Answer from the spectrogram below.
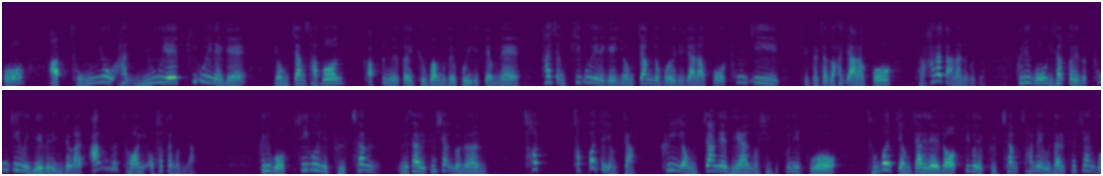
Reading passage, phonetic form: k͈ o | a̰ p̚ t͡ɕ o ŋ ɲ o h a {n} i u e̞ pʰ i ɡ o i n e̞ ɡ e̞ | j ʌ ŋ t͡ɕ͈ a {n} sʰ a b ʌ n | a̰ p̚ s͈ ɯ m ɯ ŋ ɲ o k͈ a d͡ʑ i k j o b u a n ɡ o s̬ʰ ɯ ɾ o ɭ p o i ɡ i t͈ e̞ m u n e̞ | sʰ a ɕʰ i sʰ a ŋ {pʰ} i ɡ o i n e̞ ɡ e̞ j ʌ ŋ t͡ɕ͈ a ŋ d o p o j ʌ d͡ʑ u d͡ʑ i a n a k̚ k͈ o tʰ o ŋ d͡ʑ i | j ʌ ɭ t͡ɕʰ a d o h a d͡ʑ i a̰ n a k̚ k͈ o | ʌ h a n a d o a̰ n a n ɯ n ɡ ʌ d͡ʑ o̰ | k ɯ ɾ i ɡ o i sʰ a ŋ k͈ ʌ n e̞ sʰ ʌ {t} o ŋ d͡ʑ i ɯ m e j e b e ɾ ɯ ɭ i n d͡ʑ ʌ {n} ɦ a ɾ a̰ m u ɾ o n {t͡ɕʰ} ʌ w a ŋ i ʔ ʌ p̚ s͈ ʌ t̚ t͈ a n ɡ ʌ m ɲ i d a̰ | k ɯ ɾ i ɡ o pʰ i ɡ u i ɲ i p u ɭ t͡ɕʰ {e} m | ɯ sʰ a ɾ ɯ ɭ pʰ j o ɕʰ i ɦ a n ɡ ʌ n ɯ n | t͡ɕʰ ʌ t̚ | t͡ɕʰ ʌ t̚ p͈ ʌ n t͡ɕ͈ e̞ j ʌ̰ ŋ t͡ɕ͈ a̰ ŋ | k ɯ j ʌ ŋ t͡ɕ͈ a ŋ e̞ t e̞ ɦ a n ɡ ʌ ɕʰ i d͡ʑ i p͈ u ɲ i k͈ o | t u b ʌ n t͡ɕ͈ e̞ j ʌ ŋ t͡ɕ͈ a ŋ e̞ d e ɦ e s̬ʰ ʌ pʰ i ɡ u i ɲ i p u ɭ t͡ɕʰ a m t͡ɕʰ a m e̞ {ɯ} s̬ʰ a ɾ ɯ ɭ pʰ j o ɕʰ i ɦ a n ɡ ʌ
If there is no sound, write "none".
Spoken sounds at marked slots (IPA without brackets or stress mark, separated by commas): n, ŋ, pʰ, tʰ, ŋ, t͡ɕ, a, ɯ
